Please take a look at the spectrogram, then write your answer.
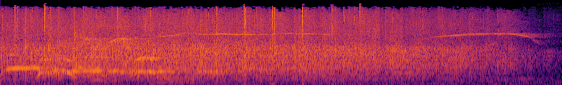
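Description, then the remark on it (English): Sustained applause from an audience at a disability rights activists' event, welcoming a speaker: a dense steady clatter of many hands clapping for several seconds, with faint whistles riding above it before the clapping tapers off at the end. “Everyone, please, a round of applause”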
